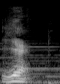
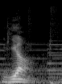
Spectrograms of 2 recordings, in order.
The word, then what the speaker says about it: Yang: And a lot of people just pronounce Yang, Yang. And the Chinese people will pronounce Yang, Yang. Is closer to the word young and old. So I always joke with my friends, hey, I'm always young. I'll never get old.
